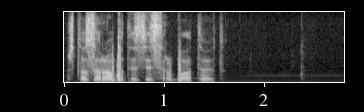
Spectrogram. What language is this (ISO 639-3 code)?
rus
